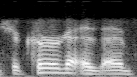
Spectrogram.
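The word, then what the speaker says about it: Shakir: number two that stretched the field especially when Shakur that's how his name's pronounced got hurt uh basically they just they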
